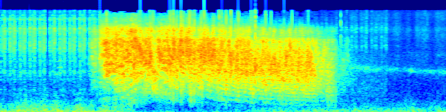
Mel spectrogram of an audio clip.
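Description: A small rocket motor ignites with a loud rushing roar that cuts off after a few seconds.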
